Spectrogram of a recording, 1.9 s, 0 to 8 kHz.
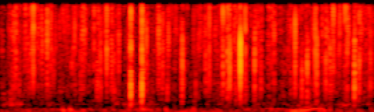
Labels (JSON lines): {"label": "biophony, cascading saw", "recorder": "SoundTrap 600 or HydroMoth"}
